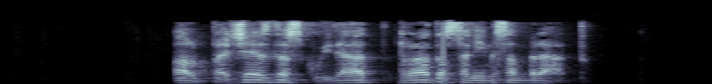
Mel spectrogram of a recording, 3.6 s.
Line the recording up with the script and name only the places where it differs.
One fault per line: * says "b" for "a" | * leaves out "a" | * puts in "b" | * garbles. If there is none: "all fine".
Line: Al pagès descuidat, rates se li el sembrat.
all fine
